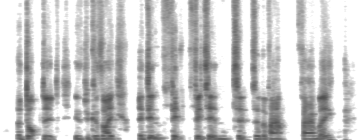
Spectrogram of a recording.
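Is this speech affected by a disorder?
Yes: stammer; possibly linked to hearing difficulties from illness in first 3 or 4 years; here repeated sounds, repeated words.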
